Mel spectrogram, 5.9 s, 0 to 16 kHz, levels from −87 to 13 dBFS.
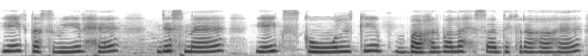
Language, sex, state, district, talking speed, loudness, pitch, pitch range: Hindi, female, Uttar Pradesh, Lalitpur, 130 wpm, -18 LUFS, 315 Hz, 295-335 Hz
